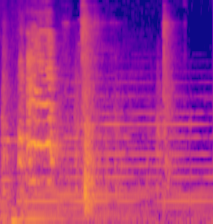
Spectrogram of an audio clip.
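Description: A hen giving a drawn-out, warbling cluck in the first half-second, over background music with long held notes.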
